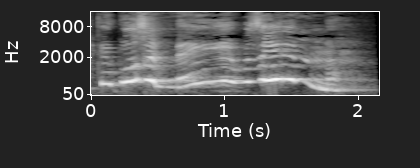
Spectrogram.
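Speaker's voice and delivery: high, very loud whining protest, slow end; blaming robber. A narrator's reading. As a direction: point the finger in panic. Robbers blame each other.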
